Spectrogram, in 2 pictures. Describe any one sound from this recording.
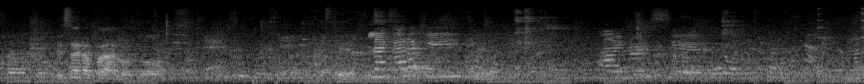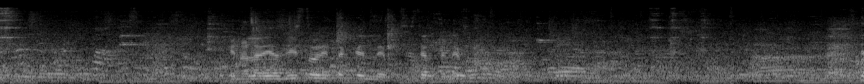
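Women talk and laugh excitedly close by.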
